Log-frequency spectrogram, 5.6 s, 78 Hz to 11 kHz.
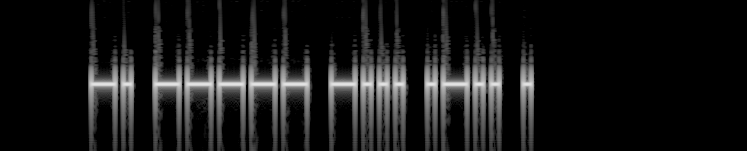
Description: Morse code, heard as a keyed tone, about 21 wpm, 700 Hz. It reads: N0BLE
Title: Speed Racing - USA Call Signs 17wpm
